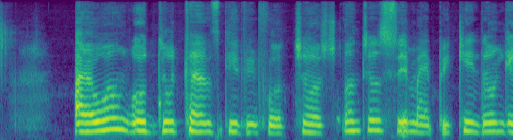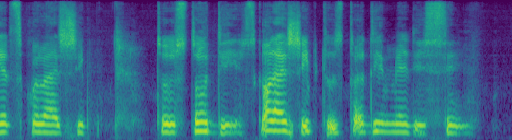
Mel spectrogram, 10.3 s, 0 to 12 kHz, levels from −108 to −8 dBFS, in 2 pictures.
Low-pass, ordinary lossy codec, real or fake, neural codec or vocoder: none; none; fake; codec, 24 kHz, 1.5 kbps, HILCodec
